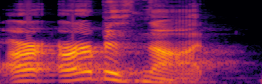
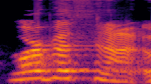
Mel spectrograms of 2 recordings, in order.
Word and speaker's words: Arbuthnot: Arbuthnot. – Arbuthnot.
